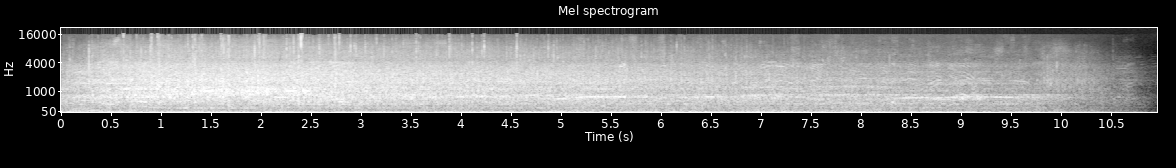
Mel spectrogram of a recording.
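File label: Arena Crowd Cheer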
